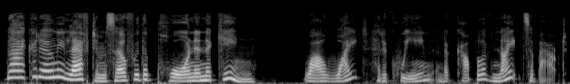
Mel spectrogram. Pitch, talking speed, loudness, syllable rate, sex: 200 Hz, 230 wpm, -21 LUFS, 5.5 syllables/s, female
